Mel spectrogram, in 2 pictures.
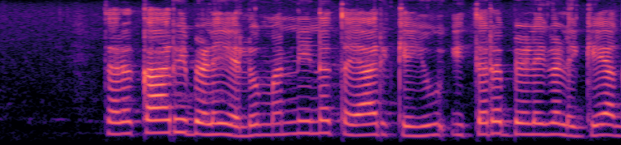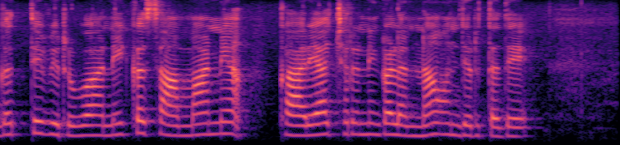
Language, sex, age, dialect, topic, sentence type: Kannada, female, 18-24, Mysore Kannada, agriculture, statement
